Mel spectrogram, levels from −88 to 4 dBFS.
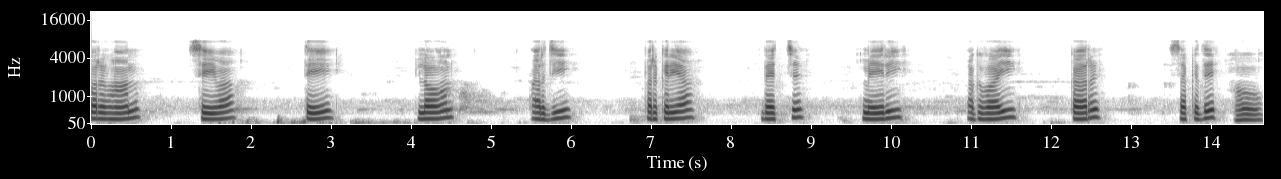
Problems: background sounds at intervals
